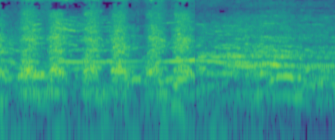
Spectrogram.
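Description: A large crowd of fans shouting and chanting in rhythm, about two to three shouts a second, easing to a looser mix of voices about two and a half seconds in.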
